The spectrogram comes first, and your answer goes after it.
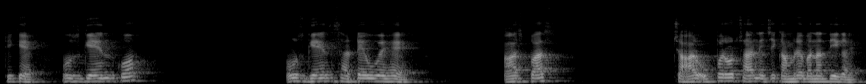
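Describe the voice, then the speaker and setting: A man's voice: mid-range voice, flat delivery, slow pace, long pauses, pushed and bright, roomy sound. A man teaching an exam-focused chemistry lesson, explaining with everyday examples and mixing English terms.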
